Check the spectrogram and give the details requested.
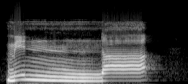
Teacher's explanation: ये देखें जी, मीम ज़ेर नून, मिन, नून ज़बर अलिफ ना, मिन्ना। नून के ऊपर शद है, गुन्ना करेंगे एक अलिफ की मकदार, आगे अलिफ है, अलिफ जो है एक अलिफ की मकदार लंबा करके पढ़ेंगे।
